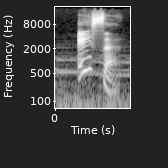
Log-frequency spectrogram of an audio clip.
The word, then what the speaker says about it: Aset: but in ancient Egyptian, it's pronounced closer to Ise or Aset.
